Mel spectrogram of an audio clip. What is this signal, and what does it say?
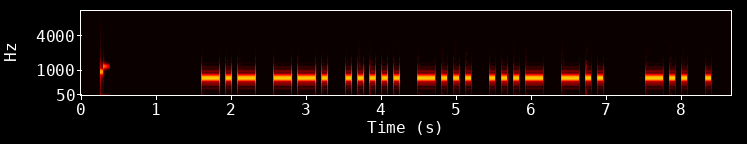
Morse code, heard as a keyed tone, about 15 wpm, 700 Hz. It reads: KG5BVD DE
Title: USA Callsign DE Callsign 15wpm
